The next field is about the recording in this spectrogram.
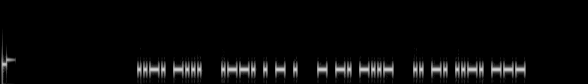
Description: Morse code, heard as a keyed tone, about 37 wpm, 700 Hz. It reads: FB PETE TNX INFO
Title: Practice QSO - Exchange 3 - More Info - 40wpm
